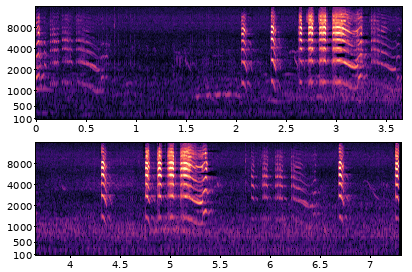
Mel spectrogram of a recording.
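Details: Red-wattled lapwing in Balochistan giving loud, sharp, strident notes in quick bursts of three or four, separated by short pauses, over a steady background hiss.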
